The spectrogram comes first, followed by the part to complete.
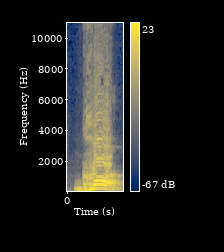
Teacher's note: घ जो है दोस्तों ये महाप्राण है और घ अघोष भी नहीं है। एक्चुअली में जो घ है दोस्तों दो चीज़ याद रखिए।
